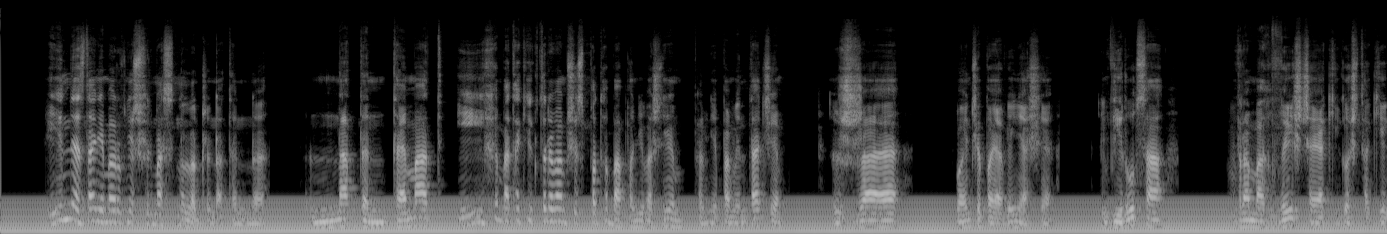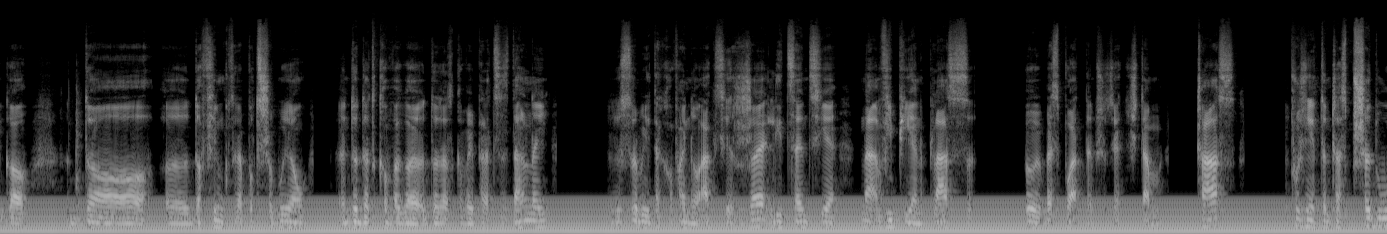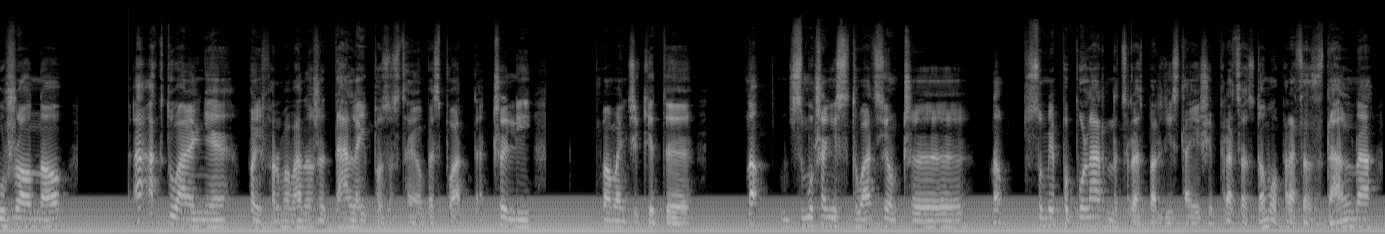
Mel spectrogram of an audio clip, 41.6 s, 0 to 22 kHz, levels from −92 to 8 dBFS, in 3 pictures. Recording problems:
electrical hum; noticeable; throughout; 60 Hz, 10 dB below the speech

